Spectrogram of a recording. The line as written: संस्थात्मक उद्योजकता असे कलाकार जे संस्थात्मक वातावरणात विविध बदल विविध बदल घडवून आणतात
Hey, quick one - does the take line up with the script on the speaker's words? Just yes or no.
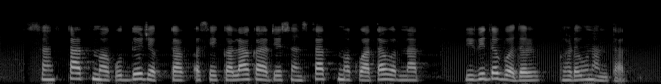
no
